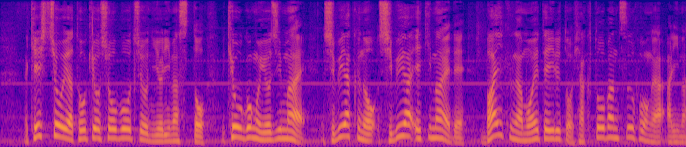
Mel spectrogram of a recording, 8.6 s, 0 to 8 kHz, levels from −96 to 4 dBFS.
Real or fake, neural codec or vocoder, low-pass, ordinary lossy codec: real; none; none; none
